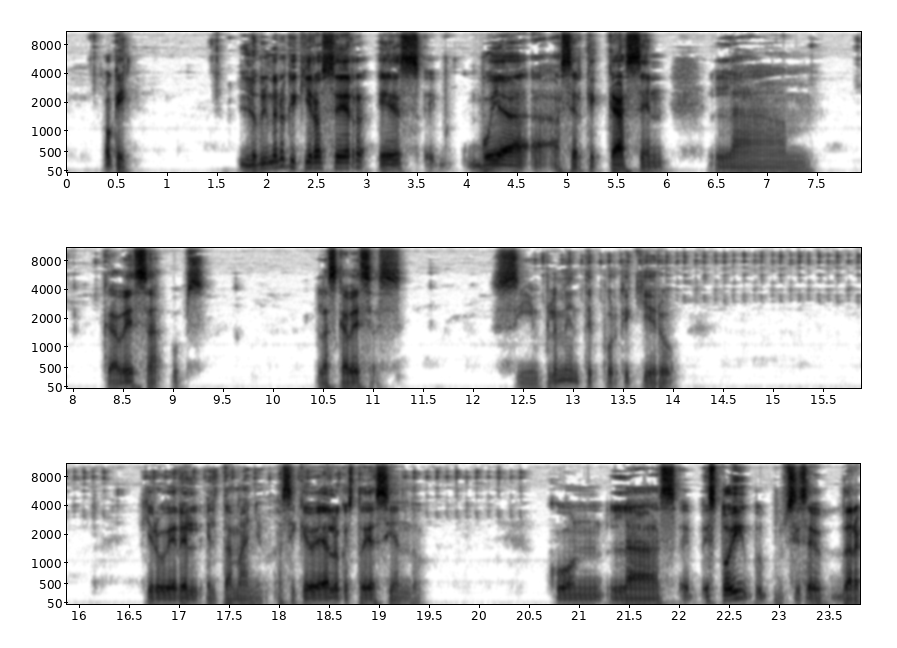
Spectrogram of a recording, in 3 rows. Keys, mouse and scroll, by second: 8.5 click, 13.7-17.5 drag, 17.7-19.5 drag, 19.5 click, 19.9-21.9 drag.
